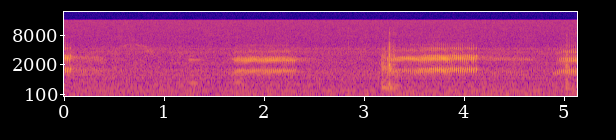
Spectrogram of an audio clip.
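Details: Chirping tree frogs on a summer night after rain, giving nasal honking notes of varying length, one answered by another, with a sharp click, faint distant calls and a continuous low hum underneath.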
